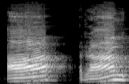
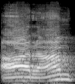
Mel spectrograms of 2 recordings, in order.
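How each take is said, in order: First: There is a short break after the first syllable. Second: It is said as one word without a break. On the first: It calls someone named Ram to come. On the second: It means rest or ease.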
